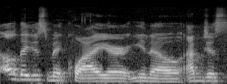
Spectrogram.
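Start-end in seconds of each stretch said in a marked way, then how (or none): none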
